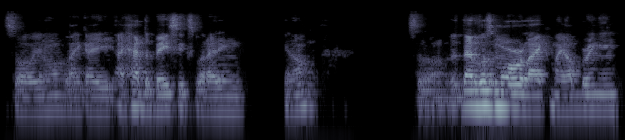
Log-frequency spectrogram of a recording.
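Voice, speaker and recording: Young man, from Spain, interview guest, rambling with fillers, roomy echo, mid pitch. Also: flat delivery, normal speed. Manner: rambling, many fillers and restarts. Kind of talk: casual video-call interview. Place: bright room indoors. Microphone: video call. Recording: echoey room on video call.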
